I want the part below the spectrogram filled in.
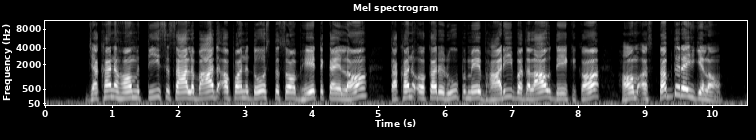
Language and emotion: Maithili, surprised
